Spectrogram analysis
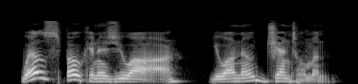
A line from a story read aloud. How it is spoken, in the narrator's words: Alvaron pointed out coolly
